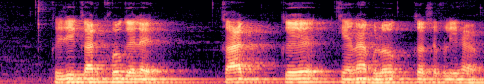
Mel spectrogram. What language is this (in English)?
Magahi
